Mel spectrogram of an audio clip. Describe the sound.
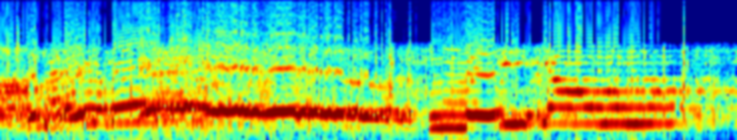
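Loud voices of many soldiers storming a citadel raise a long, drawn-out battle cry, their sustained shouts rising and falling in pitch with a brief break before surging again.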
